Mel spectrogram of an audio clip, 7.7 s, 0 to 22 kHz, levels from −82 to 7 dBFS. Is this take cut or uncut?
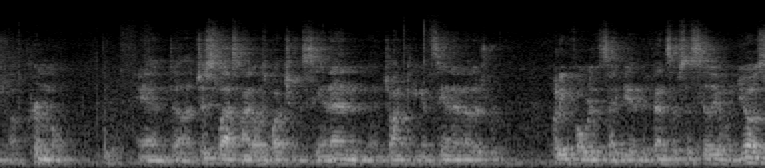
cut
